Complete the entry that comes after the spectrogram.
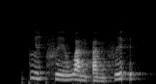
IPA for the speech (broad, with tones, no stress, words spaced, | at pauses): pli˥˩ʔ feː˦˥wa˧nʔa˩˦n fe˥˩ʔ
